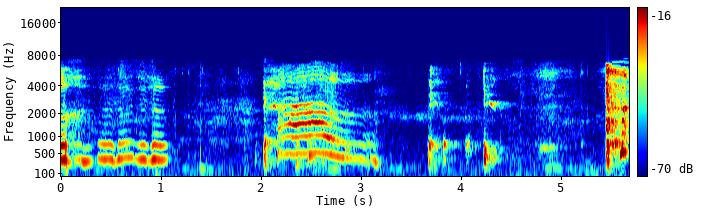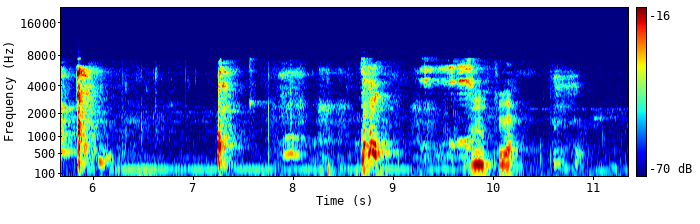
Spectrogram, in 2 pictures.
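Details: Young child coughing while drinking: several short, sharp coughing bursts mixed with brief vocal sounds and gulping.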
